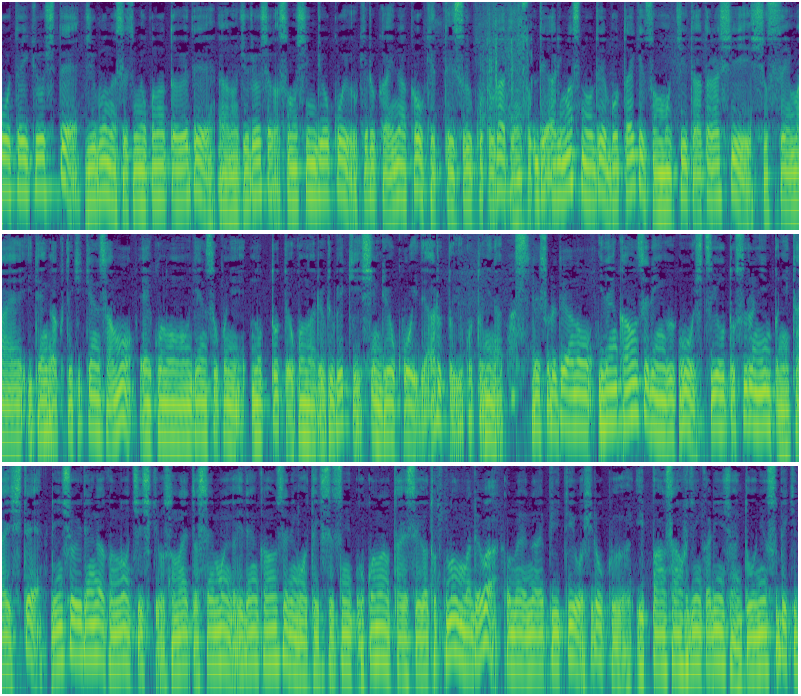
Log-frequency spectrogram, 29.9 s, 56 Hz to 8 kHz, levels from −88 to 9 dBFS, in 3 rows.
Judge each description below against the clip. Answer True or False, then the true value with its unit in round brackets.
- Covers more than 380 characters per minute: True (390 characters per minute)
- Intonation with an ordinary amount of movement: True (3.6 semitones)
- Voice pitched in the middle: False (110 Hz)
